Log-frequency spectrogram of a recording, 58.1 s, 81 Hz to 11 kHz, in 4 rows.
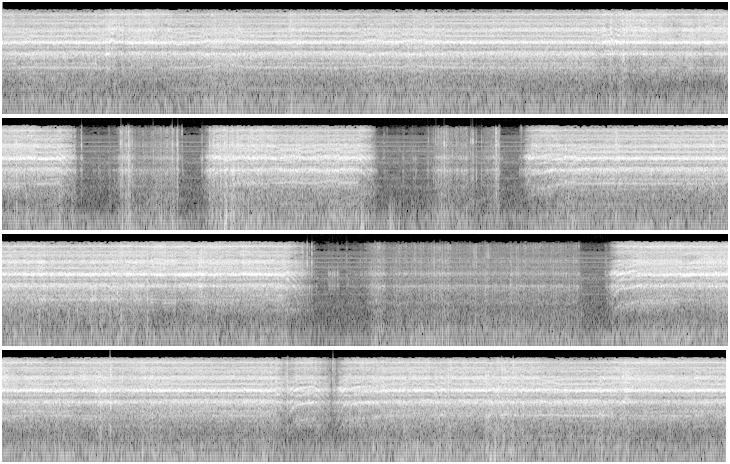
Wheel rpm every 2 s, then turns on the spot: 160, 160, 160, 160, 160, 160, 160, 150, 20, 100, 140, 10, 70, 160, 160, 160, 160, 60, 10, 20, 50, 160, 160, 160, 130, 120, 160, 160, 160.
16-18 22-24 36-40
